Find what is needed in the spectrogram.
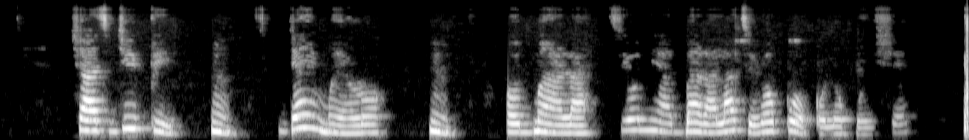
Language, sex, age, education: Yoruba, female, 46-60, tertiary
